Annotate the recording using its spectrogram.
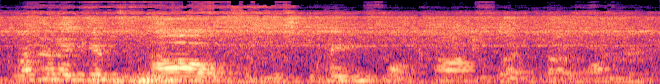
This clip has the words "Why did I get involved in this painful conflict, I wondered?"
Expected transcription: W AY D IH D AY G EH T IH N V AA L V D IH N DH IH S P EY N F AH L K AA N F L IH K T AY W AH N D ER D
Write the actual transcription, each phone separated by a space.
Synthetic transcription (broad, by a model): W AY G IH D AY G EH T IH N AA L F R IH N DH IH S P EY N F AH L K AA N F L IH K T AY W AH N D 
